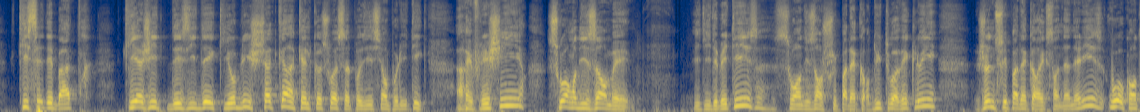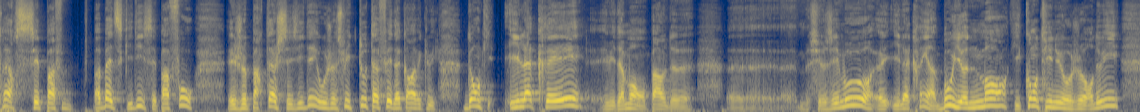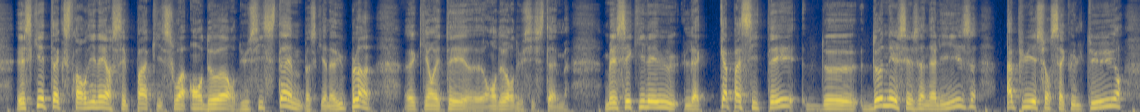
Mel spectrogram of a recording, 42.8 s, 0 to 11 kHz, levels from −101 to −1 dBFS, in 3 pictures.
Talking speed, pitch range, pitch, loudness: 185 wpm, 120-175 Hz, 145 Hz, -19 LUFS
